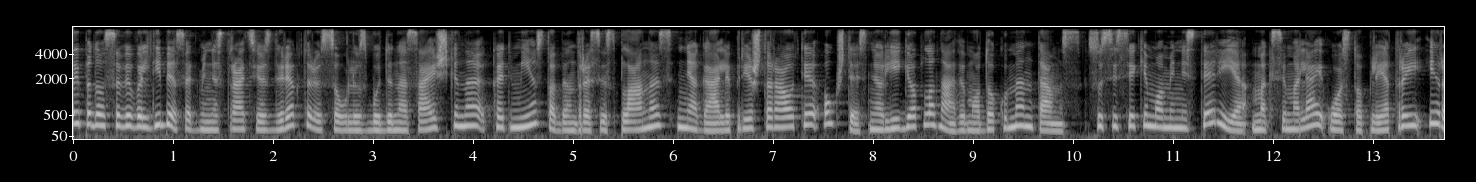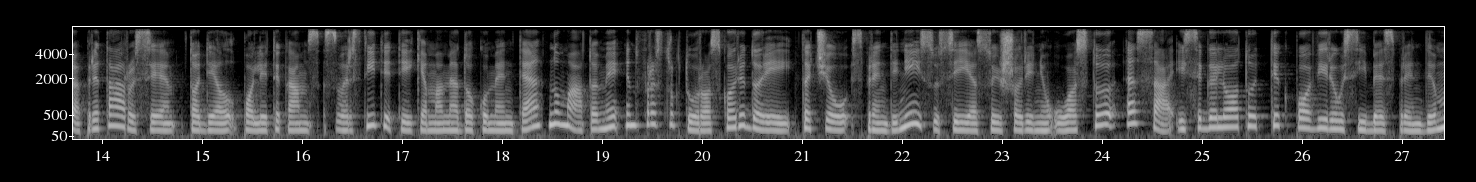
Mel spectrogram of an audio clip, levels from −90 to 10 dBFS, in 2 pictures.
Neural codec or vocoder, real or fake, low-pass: none; real; 7.2 kHz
